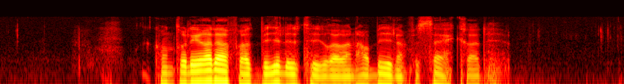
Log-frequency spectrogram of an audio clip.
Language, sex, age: Swedish, male, 39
